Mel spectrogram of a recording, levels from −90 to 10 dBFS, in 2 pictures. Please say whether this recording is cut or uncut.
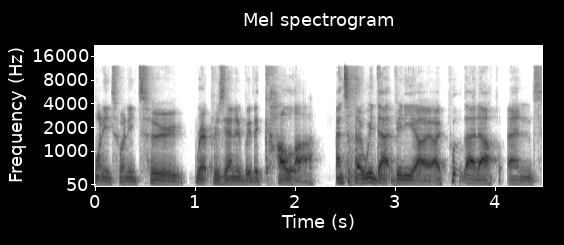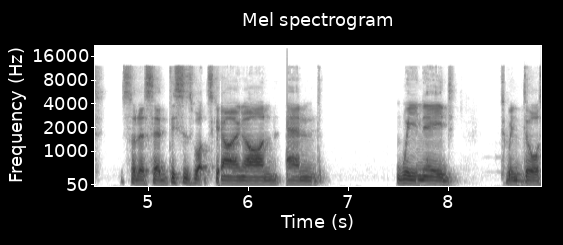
cut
